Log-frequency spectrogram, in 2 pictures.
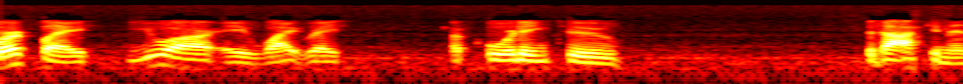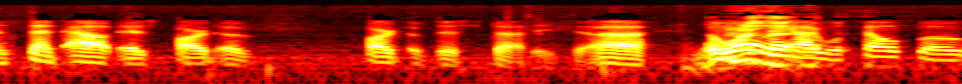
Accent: Huntsville, Alabama, United States; I'm from Huntsville, Alabama. And right next to Huntsville is a place called Redstone Arsenal.

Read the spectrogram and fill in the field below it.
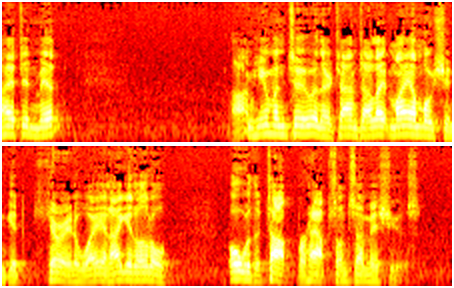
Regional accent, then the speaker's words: Austin, Texas, United States; born there; Austin, Texas, my home state. Austin itself, the city of my birth.

